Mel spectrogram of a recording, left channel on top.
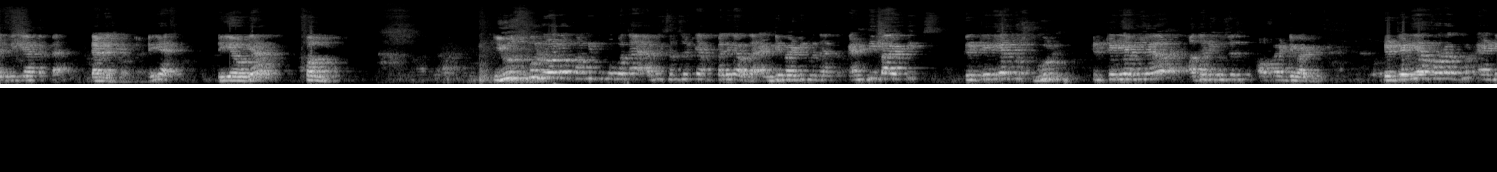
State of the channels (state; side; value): silent; right; digital silence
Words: भी क्या करता है? डैमेज करता है। ठीक है, तो ये हो गया fungi. Useful role of fungi तुमको बताया अभी। सबसे क्या पहले क्या बताया? एंटीबायोटिक बताया। तो एंटीबायोटिक्स क्राइटेरिया कुछ गुड क्राइटेरिया भी है, other uses of antibiotics. Criteria for a good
